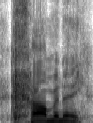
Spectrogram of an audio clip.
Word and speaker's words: Khamenei: Per Per Per Per Sesquian, I believe is how you pronounce his name. And Ayatollah Khamenei. Khamenei.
